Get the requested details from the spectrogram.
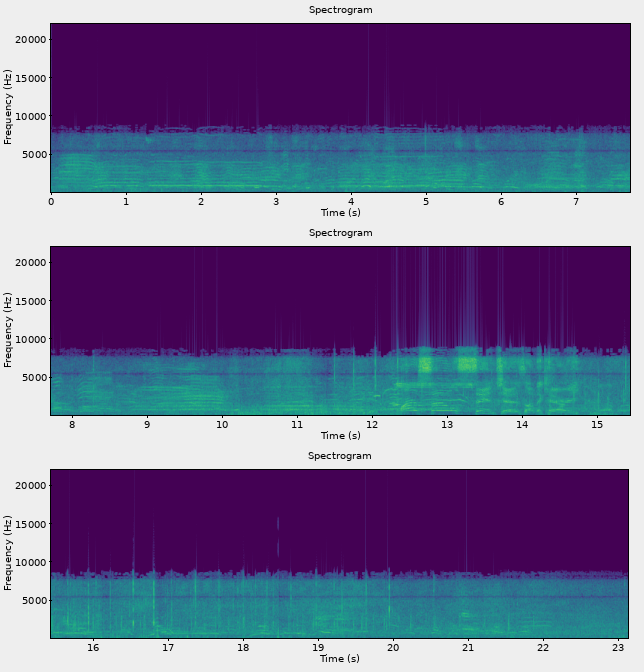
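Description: Young men on the sideline shout with excitement outdoors.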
